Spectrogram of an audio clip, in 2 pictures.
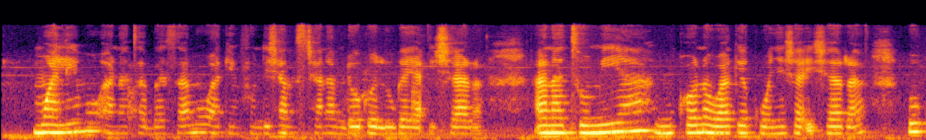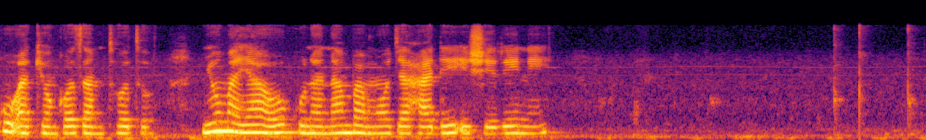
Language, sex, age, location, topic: Swahili, female, 25-35, Nairobi, education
